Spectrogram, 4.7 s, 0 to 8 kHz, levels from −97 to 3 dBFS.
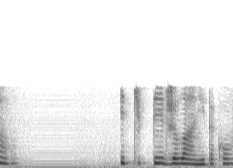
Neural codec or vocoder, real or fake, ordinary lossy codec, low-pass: codec, 16 kHz, about 1 kbps, DyCAST, with the encoder's durations; fake; AAC, 16 kbps; 7.2 kHz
